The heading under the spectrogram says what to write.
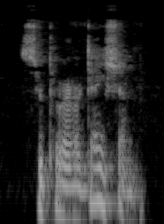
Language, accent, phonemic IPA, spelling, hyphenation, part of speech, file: English, Southern England, /ˌs(j)uːpəɹɛɹəˈɡeɪʃ(ə)n/, supererogation, su‧per‧e‧ro‧ga‧tion, noun, LL-Q1860 (eng)-supererogation.wav
- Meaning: 1. An act of doing more than is required 2. An action that is neither morally forbidden nor required, but has moral value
